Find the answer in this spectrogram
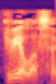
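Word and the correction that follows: Queloz: как я сказал. Он сказал, Келос, он француз.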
